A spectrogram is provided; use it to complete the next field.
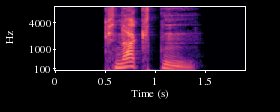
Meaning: inflection of knacken: 1. first/third-person plural preterite 2. first/third-person plural subjunctive II
- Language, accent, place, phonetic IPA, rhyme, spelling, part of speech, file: German, Germany, Berlin, [ˈknaktn̩], -aktn̩, knackten, verb, De-knackten.ogg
